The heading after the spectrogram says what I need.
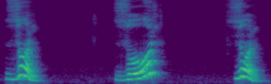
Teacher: ये ओ का ह्रस्व रूप है, यानी इसे बोलने में ओ से कम समय लगता है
